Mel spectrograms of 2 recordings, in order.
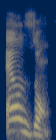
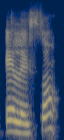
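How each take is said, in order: First: It is said with a linking Z sound. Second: It is said with an S sound before the vowel. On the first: The speaker calls it right. "dia memberi sambungan Z. Jadi elzong" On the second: The speaker calls it wrong. "Bukan elesong"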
